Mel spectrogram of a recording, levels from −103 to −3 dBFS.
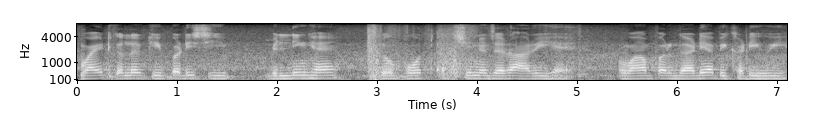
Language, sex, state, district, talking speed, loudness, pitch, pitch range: Hindi, male, Rajasthan, Bikaner, 160 wpm, -15 LUFS, 145 Hz, 140-150 Hz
